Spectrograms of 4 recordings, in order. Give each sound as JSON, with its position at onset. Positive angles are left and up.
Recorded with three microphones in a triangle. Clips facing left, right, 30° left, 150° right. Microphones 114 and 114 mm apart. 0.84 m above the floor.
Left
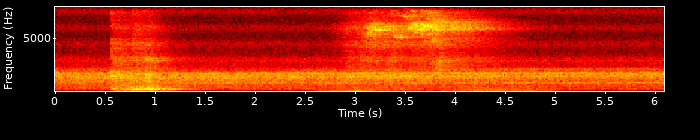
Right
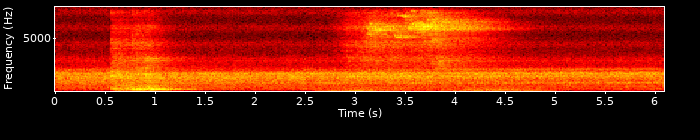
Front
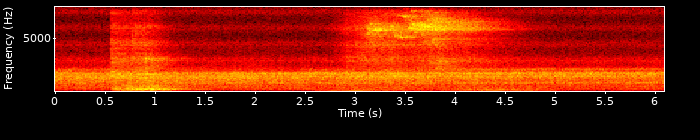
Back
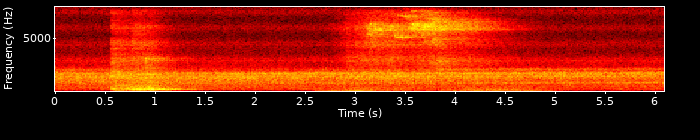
{"t": 0.6, "sound": "a drawer", "azimuth_deg": 175, "distance_m": 0.6}
{"t": 2.6, "sound": "a squeak", "azimuth_deg": -170, "distance_m": 1.0}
